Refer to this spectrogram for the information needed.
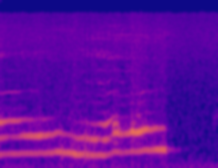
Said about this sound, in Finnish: Miau, me seuraamme sinua ja autamme, miau. Avaa sateenvarjo, niin me hyppäämme sen päälle ja ajamme liukurataa pitkin sateenkaarta alas, miau. Sanoo pienin kissoista.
